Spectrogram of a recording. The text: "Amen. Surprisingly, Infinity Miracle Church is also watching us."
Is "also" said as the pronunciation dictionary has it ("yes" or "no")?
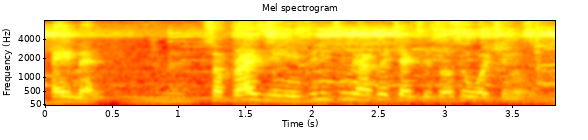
no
